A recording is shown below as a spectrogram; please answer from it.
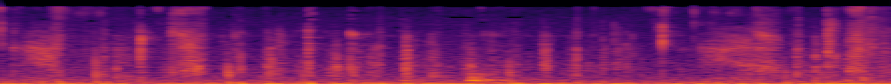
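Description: Close-miked mouth sounds of a person biting into a piece of food and chewing it, with many small sharp clicks.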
